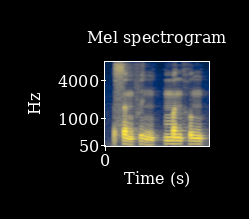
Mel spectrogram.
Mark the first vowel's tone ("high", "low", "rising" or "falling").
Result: low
